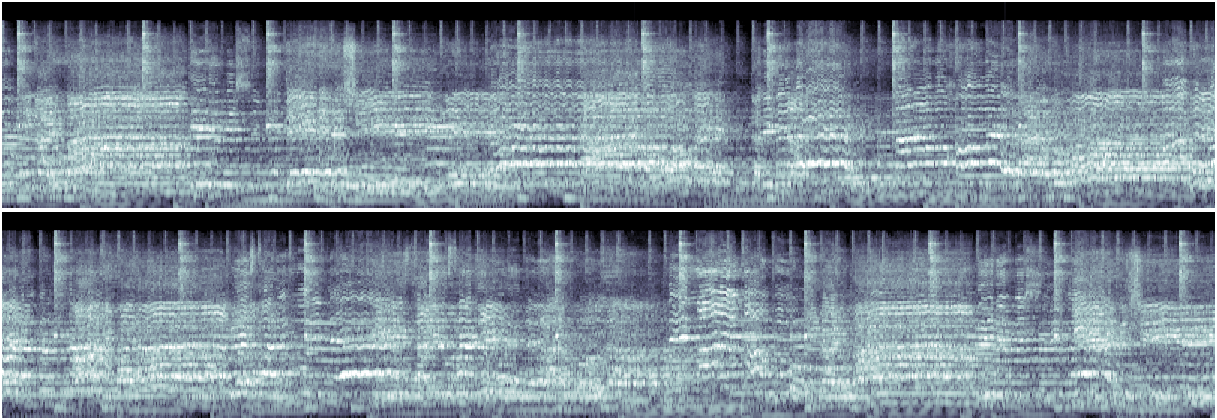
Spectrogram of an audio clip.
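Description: A Rwandan gospel choir, mostly women's voices, singing together through microphones over a steady low musical backing, without a break.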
